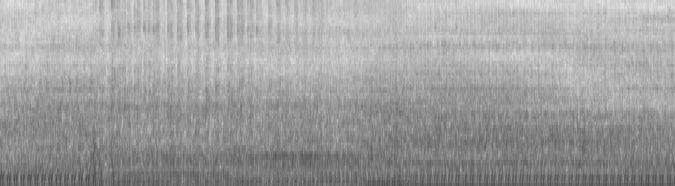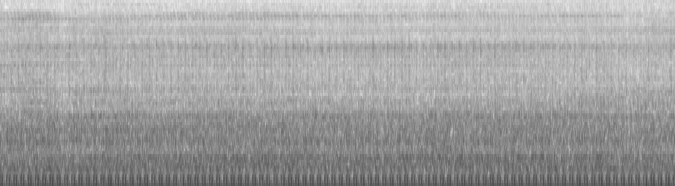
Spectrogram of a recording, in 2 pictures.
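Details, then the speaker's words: Lawn tractor after replacing a rotted quarter-inch fuel line from the rear tank: engine catches at once on carburetor fuel, stumbles briefly, then settles into a steady, even low idle; runs fine. "so it runs good now some of you guys might be wondering why did the machine start right away even though you had the fuel line disconnected well that's because there was still some gas left in the carburetor"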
